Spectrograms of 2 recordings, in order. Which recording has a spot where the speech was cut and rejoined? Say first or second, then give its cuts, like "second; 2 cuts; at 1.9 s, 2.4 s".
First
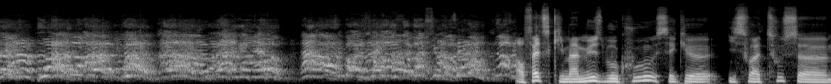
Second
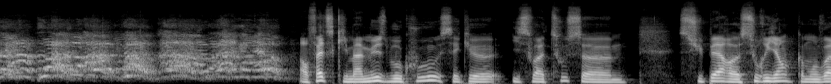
second; 1 cut; at 3.0 s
